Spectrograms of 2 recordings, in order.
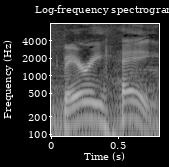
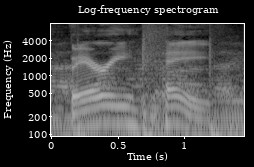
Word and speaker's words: Barry Hay: Well, this is the lead vocalist, Barry Hay. – There you go. – Barry Hay.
